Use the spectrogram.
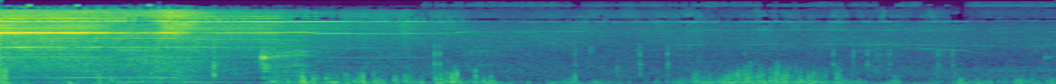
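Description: A repaired Hawker Hurricane RC model airplane flies over a UK airfield on a windy day, its engine drone rising and fading at a distance, with a steady whoosh of wind noise throughout.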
